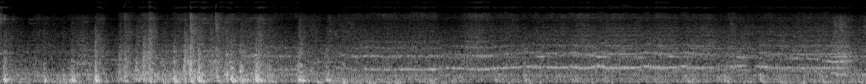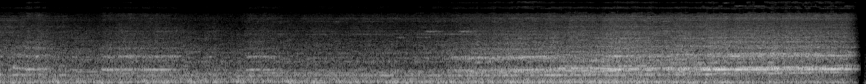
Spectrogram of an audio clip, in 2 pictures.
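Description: Aboard the Yal Devi Express in Sri Lanka, the train rolls into a station with a steady rumble and clatter of wheels on rails, then a long squeal of brakes as it slows, with some faint talk.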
